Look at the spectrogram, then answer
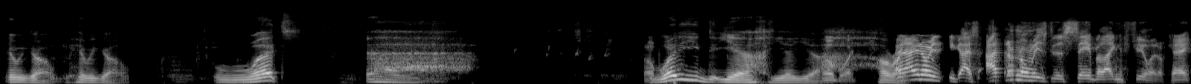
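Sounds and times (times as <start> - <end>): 
speech: 0.1 - 1.4, 2.1 - 4.5, 5.8 - 11.8
deep breath as two voiced sighs: 3.7 - 4.8.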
